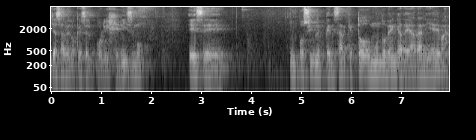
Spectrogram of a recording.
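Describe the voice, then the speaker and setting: A man with a medium pitch speaks at a fairly slow pace in fairly even intonation, with long, frequent pauses, noticeable background noise and audible room echo. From Mexico. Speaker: priest. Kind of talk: spiritual retreat talk.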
